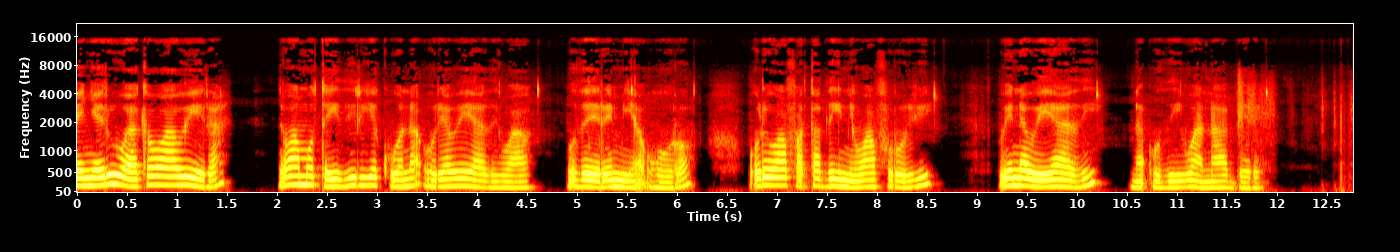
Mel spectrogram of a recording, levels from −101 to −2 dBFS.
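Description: No technical faults occur at any point in the recording.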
